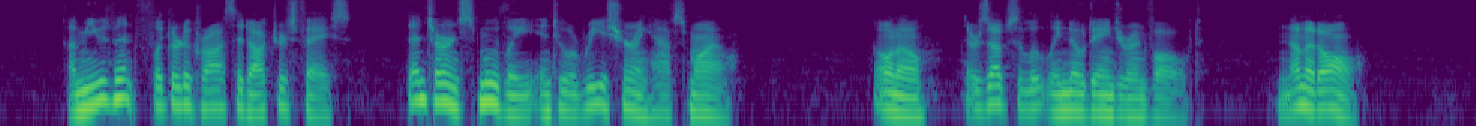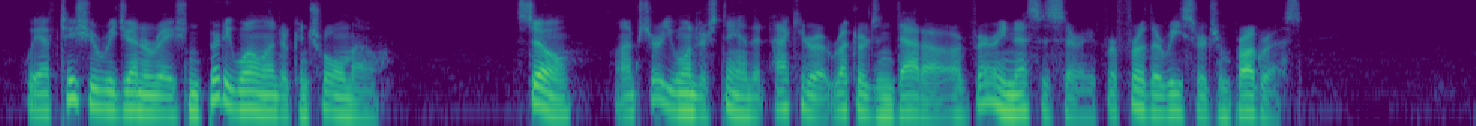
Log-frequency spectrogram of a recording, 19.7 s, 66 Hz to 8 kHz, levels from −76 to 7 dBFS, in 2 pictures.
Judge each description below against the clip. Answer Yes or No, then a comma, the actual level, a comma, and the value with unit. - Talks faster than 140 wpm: Yes, average, 150 wpm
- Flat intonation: No, average, 4.7 semitones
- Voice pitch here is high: No, low, 115 Hz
